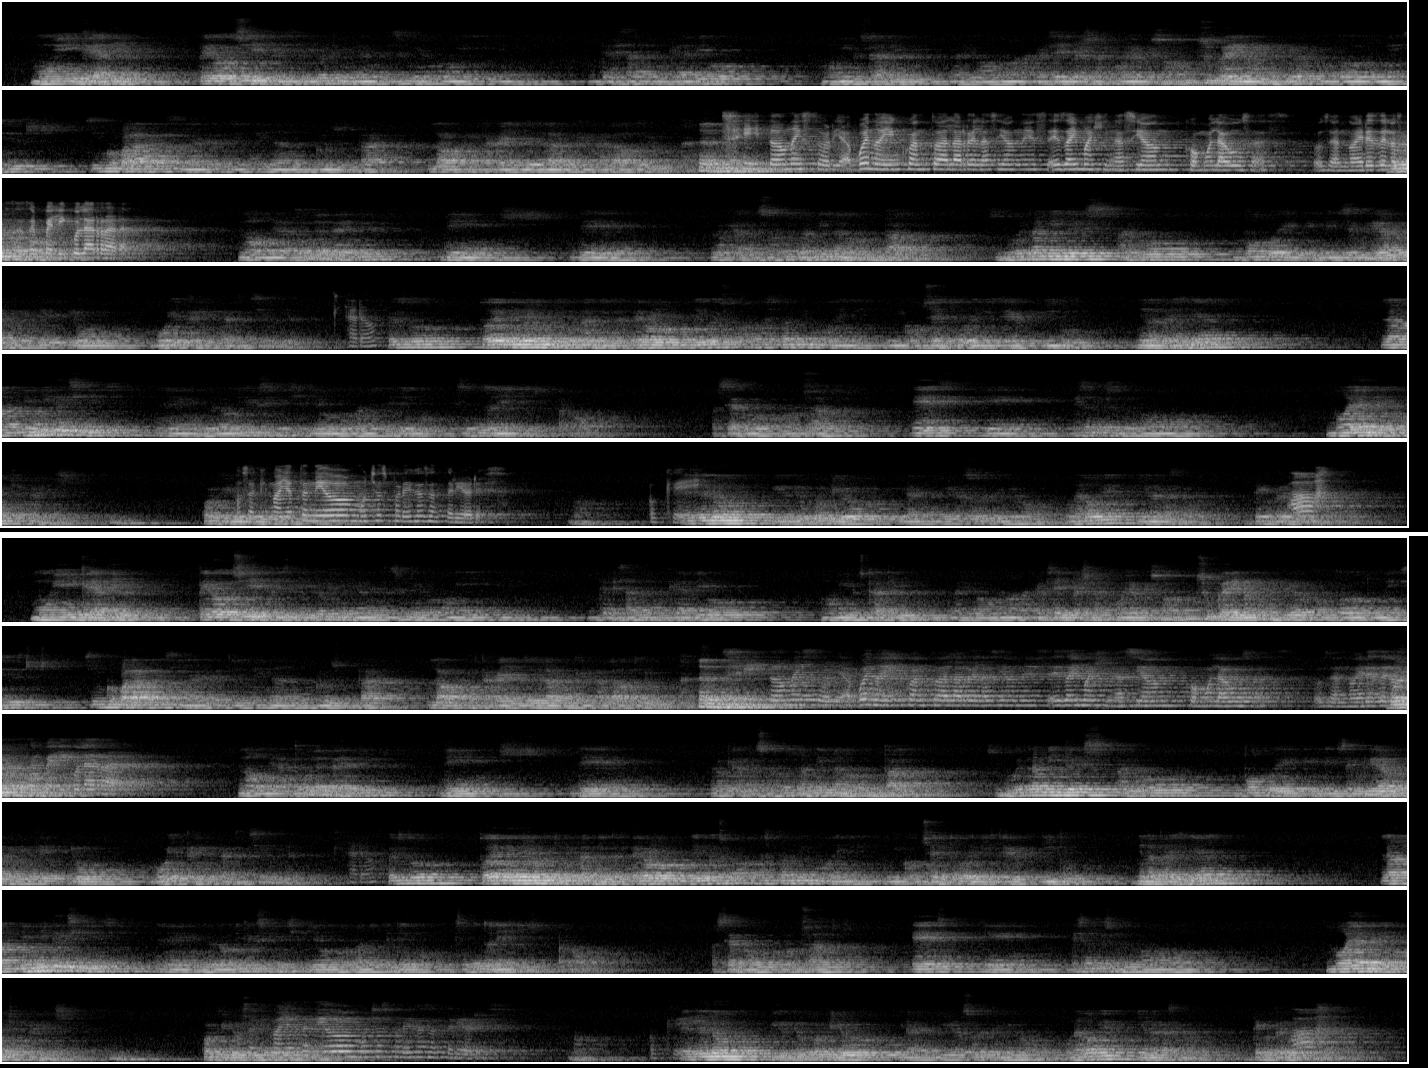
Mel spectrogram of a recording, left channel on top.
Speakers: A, on the right; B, on the left.
A: muy creativa. Pero sí, El Principito definitivamente es un libro muy eh, interesante, muy creativo, muy ilustrativo. Lo ayuda a uno a crecer y personas como yo que son súper imaginativas con todo, tú me dices cinco palabras y ya yo me estoy imaginando incluso hasta la hoja que está cayendo del árbol que está al lado tuyo. <laughs>
B: Sí, toda una historia. Bueno, y en cuanto a las relaciones, esa imaginación, ¿cómo la usas? O sea, no eres de
A: Bueno,
B: los que se
A: no,
B: hace películas raras.
A: no, mira, todo depende de, de lo que la persona me transmita, ¿no? Como tal. Si tú me transmites algo, un poco de, de de inseguridad, lógicamente yo voy a experimentar esa inseguridad.
B: Claro.
A: Entonces todo, todo depende de lo que tú me transmitas, pero como te digo, eso no, no hace parte como de mi, de mi concepto, de mi estereotipo de la pareja ideal. La, mi única exigencia, eh, bueno, la única exigencia que yo normalmente tengo, siendo tan estos, para no hacernos como los santos, es que esa persona no, no haya tenido mucha experiencia, ¿sí? Porque yo
B: O
A: soy
B: sea,
A: una
B: que
A: persona
B: no haya tenido
A: que no,
B: muchas parejas anteriores.
A: no.
B: Ok.
A: E- Es lo único que pido. Yo, porque yo, mira, en mi vida solo he tenido una novia y una casi novia. Tengo 33
B: Ah,
A: años.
